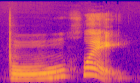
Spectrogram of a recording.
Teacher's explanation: when it’s combined with another fourth tone, it becomes the second tone, which is the rising tone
